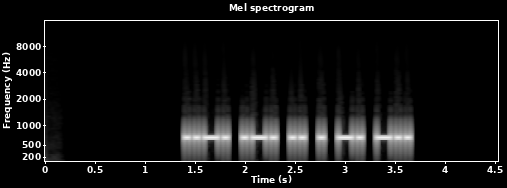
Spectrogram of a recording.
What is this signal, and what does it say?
Morse code, heard as a keyed tone, about 25 wpm, 700 Hz. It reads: FRIEND
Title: Six Letter Words - 25wpm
